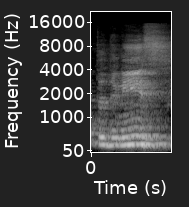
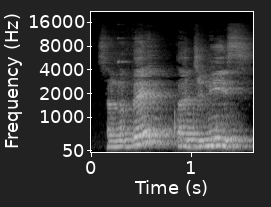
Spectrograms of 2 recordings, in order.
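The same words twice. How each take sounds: First: Said in the usual way. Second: सनत तजनीस said again, softer and spaced out, with a small rise on तजनीस; repeated for dictation. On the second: Shown as a demonstration. Teacher repeating the new term for students, soft and spaced. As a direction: repeat सनत तजनीस gently so the class catches it.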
